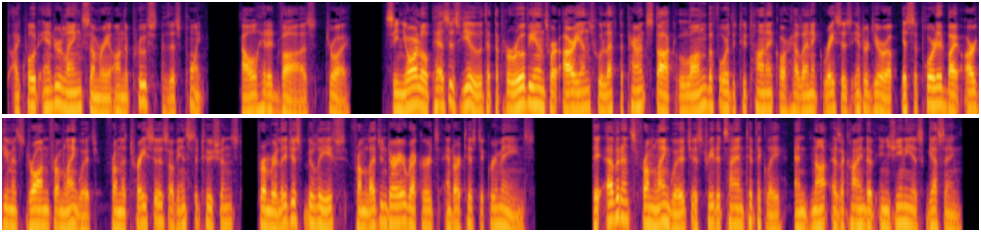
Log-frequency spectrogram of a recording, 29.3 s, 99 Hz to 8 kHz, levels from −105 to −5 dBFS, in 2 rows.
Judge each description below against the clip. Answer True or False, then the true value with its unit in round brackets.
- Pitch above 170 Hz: False (115 Hz)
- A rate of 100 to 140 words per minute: False (150 wpm)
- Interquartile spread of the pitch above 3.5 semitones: False (3.2 semitones)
